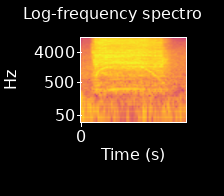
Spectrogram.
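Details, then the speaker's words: 2019 Massimo T-Boss 410 EFI UTV: key on, a high electric whir spins up, holds about a second and winds down with no cranking beats; starter freewheels, diagnosed as failed one-way sprag starter clutch behind the flywheel. "my guess is going to be it's going to be the one-way bearing on back of the fly wheel has gone bad so we're going to end up changing that out"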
